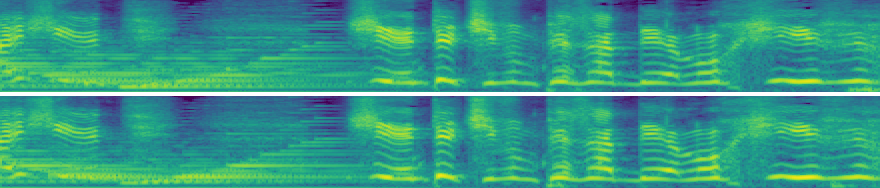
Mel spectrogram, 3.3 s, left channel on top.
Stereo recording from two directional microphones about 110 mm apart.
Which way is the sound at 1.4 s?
40° right (ahead or behind).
